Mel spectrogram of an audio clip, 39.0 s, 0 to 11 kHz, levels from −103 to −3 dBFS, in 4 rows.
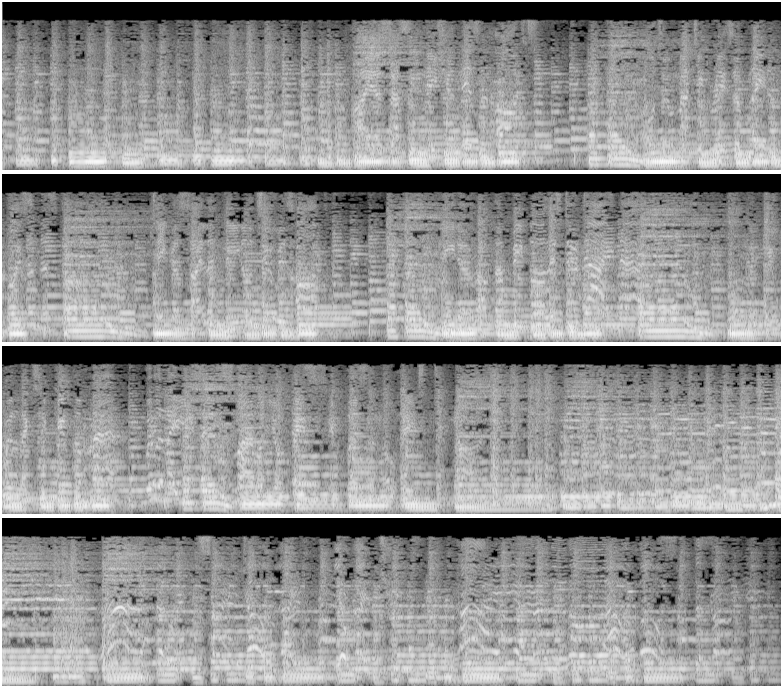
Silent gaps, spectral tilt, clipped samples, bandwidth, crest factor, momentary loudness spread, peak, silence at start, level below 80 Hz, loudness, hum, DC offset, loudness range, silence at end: none; -5.5 dB/octave; under 0.1%; 7.8 kHz; 14 dB; 6 LU; 0 dBFS; 0 s; -42 dBFS; -14 LUFS; none; under 0.1%; 2 LU; 0 s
